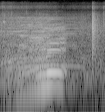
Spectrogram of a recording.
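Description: Cattle being herded through a gate into a cow pasture give a single loud, close moo that swells and fades, followed by a brief sharp click.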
